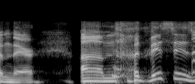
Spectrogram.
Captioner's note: laugh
